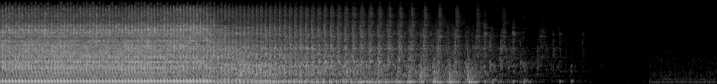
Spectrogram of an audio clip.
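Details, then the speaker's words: Abandoned Powermate generator run on starting fluid with some fuel left in the carburetor bowl: loud, even roar for about two seconds, then coasts to a stop; makes power, smoky exhaust, carburetor likely needs cleaning. "we got power and the engine sounds good now it shouldn't have run that long on starting fluid so there was some fuel left in the bowl"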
